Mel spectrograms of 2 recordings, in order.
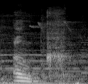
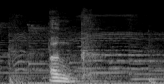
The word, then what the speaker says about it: Ankh: Sua pronúncia é Ankh, Ankh, Ankh.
